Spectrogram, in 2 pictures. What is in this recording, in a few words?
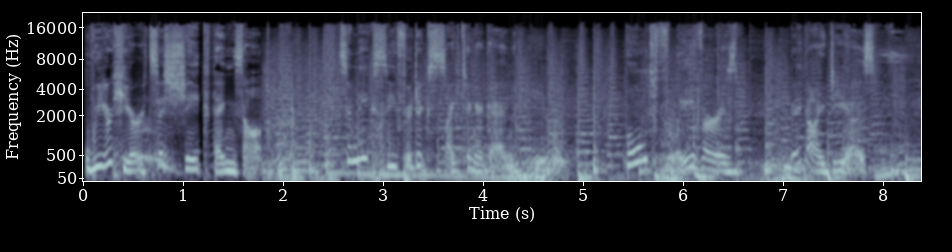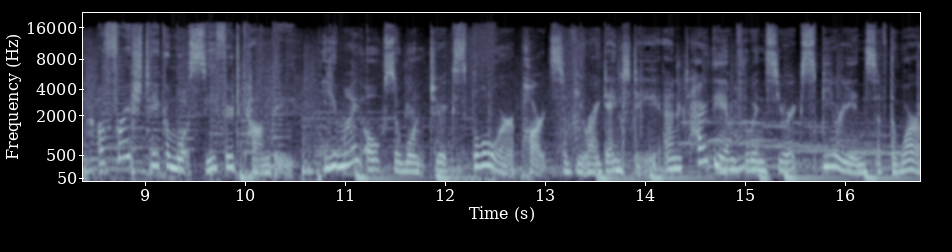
Corporate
